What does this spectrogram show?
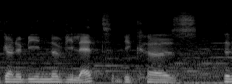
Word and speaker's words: Neuvillette: So a lot of people are wondering if we pronounce it Neuvillette or Neuvillette. In this case, it's going to be Neuvillette.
